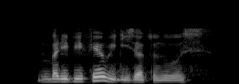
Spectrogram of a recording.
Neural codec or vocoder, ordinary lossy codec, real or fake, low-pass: codec, 16 kHz, 4 kbps, FreqCodec, larger model; none; fake; 5.4 kHz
